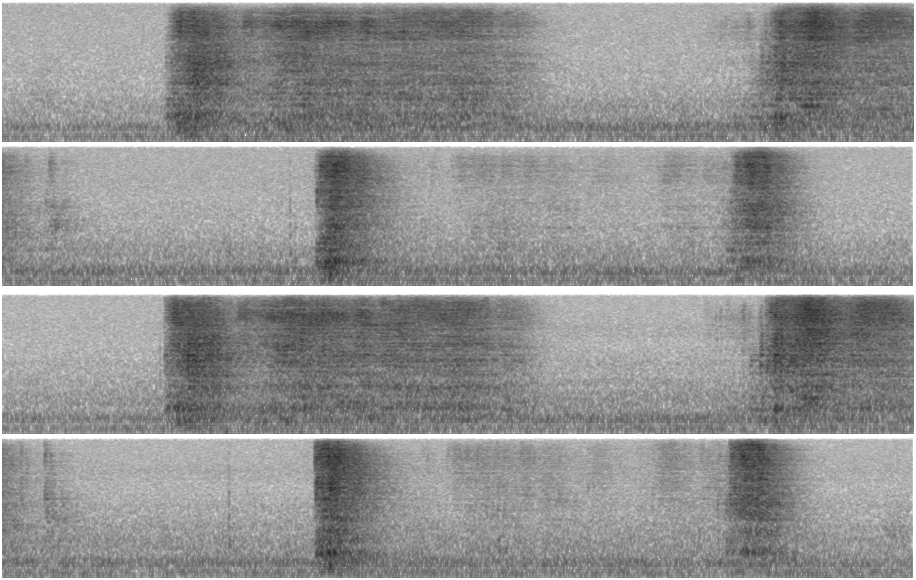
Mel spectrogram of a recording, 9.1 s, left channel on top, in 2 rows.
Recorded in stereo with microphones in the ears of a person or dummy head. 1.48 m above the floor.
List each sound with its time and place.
0.8 s tearing paper: 80° right, 7.5 m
